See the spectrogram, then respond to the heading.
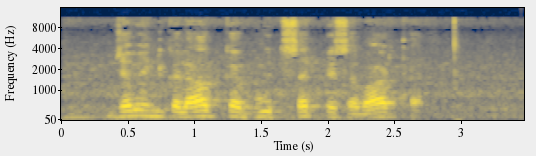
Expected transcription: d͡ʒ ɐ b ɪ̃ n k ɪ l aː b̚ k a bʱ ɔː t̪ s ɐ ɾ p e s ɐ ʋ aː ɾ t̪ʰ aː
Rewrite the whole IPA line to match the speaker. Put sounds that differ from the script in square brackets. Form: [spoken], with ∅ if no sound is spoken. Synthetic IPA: d͡ʒ ɐ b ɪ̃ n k ɪ l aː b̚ k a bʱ [uː] t̪ s ɐ ɾ p e s ɐ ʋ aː ɾ t̪ʰ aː

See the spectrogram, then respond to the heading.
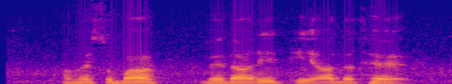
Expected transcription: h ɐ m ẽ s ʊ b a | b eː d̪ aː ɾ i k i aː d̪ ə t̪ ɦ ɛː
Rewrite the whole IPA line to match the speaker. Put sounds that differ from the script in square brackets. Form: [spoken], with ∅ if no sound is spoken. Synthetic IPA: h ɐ m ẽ s ʊ b a | b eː d̪ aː ɾ i k i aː d̪ ə t̪ ɦ ɛː

